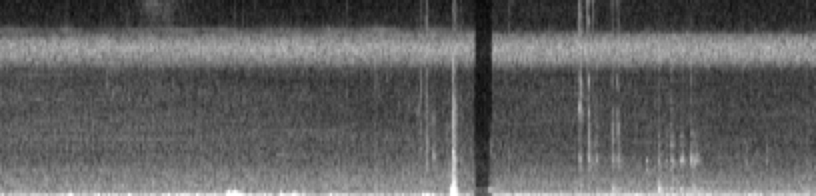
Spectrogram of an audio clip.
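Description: Outdoor ambience: a steady high-pitched insect drone over a low rumble of wind, with a few faint soft knocks. The sound cuts out for a moment just after the middle.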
